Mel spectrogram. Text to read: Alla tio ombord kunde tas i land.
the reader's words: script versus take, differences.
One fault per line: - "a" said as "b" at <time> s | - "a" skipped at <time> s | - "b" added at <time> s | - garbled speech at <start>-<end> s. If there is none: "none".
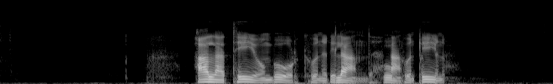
- "tas" skipped at 3.3 s
- garbled speech at 3.8-4.5 s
